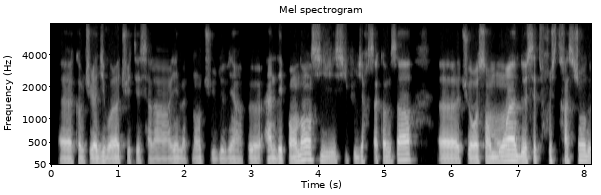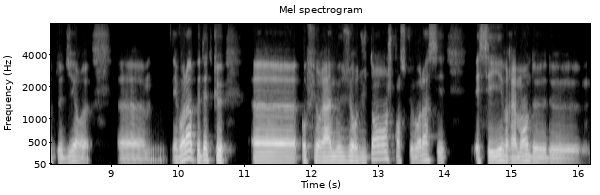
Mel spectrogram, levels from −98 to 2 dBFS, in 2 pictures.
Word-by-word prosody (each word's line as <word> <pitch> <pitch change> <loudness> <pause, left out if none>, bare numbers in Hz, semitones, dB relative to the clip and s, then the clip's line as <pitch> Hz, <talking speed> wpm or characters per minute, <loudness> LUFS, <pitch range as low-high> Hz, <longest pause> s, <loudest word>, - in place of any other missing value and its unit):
Heu, 85 -1 0
comme 85 0 -6
tu 85 - -8
l'as 85 - +3
dit 90 +3 -3
voilà 85 0 0
tu 85 - -14
étais 80 - -12
salarié 80 +1 -7
maintenant 85 +1 -8
tu 75 -3 -16
deviens 80 +1 -6
un 75 - -14
peu 85 0 -3
indépendant, 90 +9 +1
si 100 -8 -5
si 95 +1 -13
je - - -28
puis - - -13
dire 100 +2 -8
ça 90 - -7
comme 95 0 -4
ça. 125 +3 +1 0.4
Heu, 85 -1 +2
tu - - -5
ressens 90 +1 +1
moins 105 +5 +5
de 100 -3 +2
cette 95 - -7
frustration 95 +4 -4
de 95 - 0
te 90 - -6
dire, 95 +4 +1
heu: 80 - -3 0.8
«hem» 70 - -11 0.3
et 90 - -2
voilà 160 - +6
peut-être 120 -1 +1
que, 110 -4 +4 0.4
heu, 95 -1 +6
au 105 - +1
fur 105 0 0
et - - +6
à 100 - +4
mesure 100 0 +2
du 95 0 -5
temps, 145 +2 +2
je - - -14
pense 100 -1 -7
que - - -7
voilà 100 +7 +1
c'est, 100 -7 -6 0.4
essayer 100 +4 +2
vraiment 100 +1 +2
de 90 -3 +1
de 85 -1 -2
95 Hz, 210 wpm, -22 LUFS, 85-105 Hz, 0.8 s, voilà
